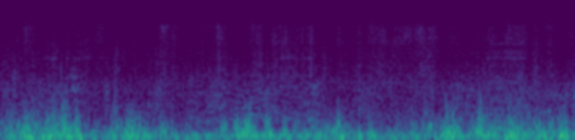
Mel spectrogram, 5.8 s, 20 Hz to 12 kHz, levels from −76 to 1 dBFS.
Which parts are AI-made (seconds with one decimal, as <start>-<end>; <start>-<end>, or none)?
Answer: 1.9-3.2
